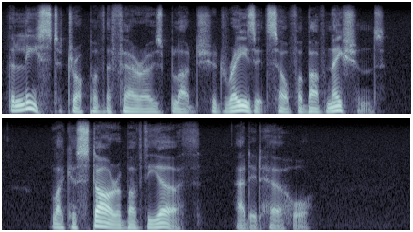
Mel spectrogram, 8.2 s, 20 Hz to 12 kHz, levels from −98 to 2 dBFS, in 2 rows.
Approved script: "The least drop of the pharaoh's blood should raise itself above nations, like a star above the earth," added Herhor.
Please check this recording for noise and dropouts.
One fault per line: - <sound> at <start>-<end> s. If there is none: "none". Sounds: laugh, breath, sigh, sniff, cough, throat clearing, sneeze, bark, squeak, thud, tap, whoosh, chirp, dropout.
none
